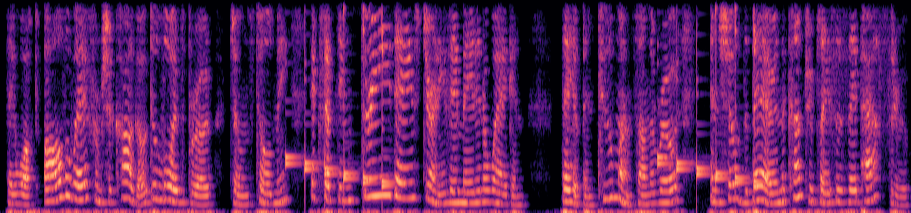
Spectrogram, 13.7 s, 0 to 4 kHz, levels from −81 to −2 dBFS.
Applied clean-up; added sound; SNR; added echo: none; Marimba, xylophone; 3 dB; reverberation time 0.2 s.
